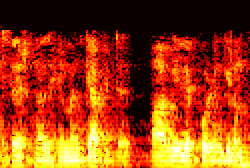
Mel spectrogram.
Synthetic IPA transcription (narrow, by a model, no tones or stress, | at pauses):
seːʂɐnɐlɦjuːmɐnkaːpiʈɐ̰lpaːʋɐjile̞pːoːɻeŋɡilumt͡ɕ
